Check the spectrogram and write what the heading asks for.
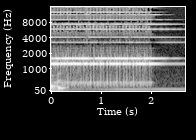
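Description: A telephone bell rings with a rapid metallic trill for about two seconds, loud, then cuts off abruptly, leaving a faint low hum.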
